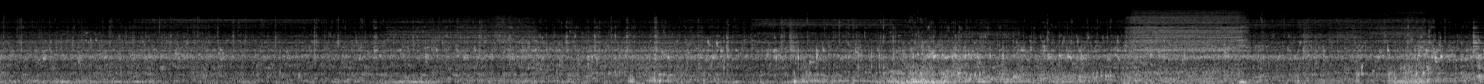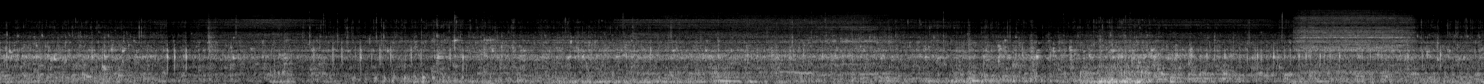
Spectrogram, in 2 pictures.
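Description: Underwater sound from a dive camera: a steady wash of water noise with scuba breathing, rumbling bursts of bubbles every few seconds and two short hisses, about eleven seconds in and near the end.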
